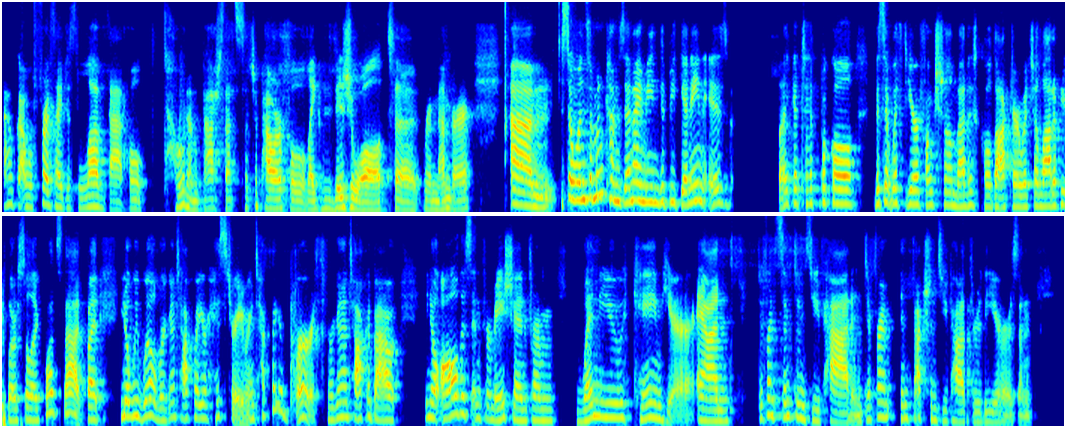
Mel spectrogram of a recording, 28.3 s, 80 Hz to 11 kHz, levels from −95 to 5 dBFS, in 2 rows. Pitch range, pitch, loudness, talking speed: 165-225 Hz, 195 Hz, -31 LUFS, 205 wpm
